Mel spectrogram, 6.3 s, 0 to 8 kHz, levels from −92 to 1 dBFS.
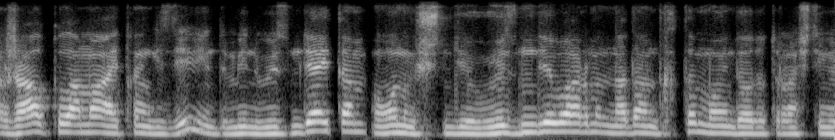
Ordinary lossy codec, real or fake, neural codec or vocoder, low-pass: Opus, 32 kbps; real; none; 7.2 kHz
